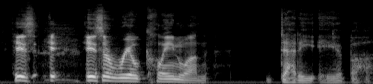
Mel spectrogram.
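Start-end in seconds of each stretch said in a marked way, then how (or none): 2.8-3.7 very low, very quiet, hushed ASMR murmur. Offering the others a clean clip to use, saying it in an ASMR voice. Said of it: "A S M R voice too".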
